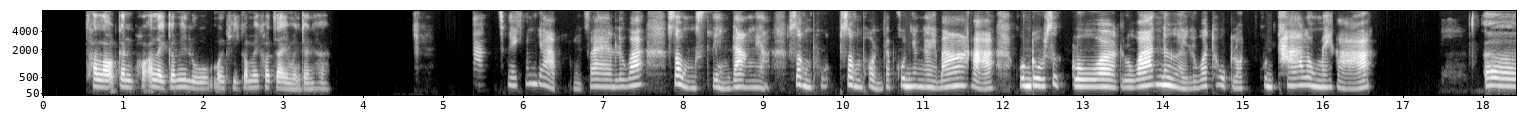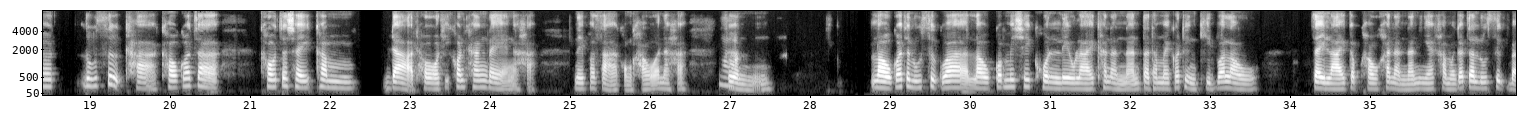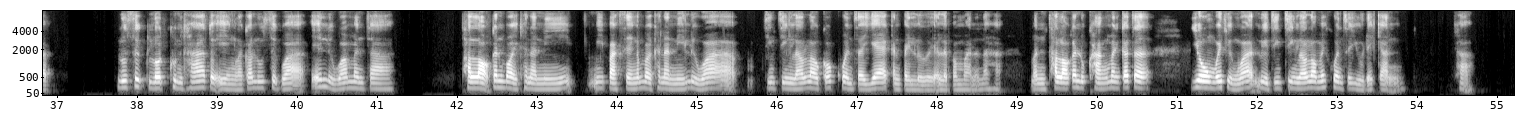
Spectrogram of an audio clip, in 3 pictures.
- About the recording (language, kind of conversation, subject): Thai, advice, คุณทะเลาะกับแฟนบ่อยแค่ไหน และมักเป็นเรื่องอะไร?
- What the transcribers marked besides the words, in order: other background noise; "การ" said as "อา"; tapping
